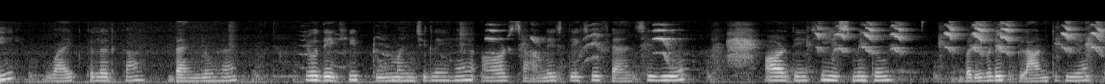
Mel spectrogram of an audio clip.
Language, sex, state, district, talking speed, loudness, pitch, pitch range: Hindi, female, Bihar, Saharsa, 135 wpm, -18 LUFS, 175 Hz, 155-190 Hz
